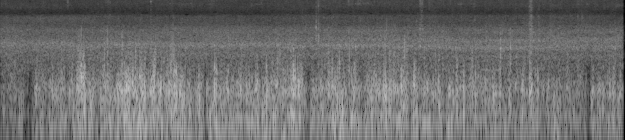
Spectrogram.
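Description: Strong wind buffeting the microphone: a rough, gusty rumble that rises and falls irregularly.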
